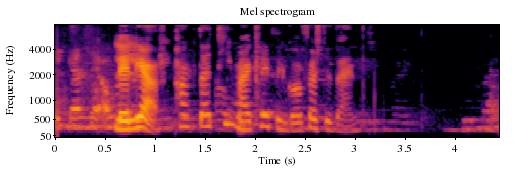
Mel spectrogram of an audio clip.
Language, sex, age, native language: Icelandic, female, 11, Icelandic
